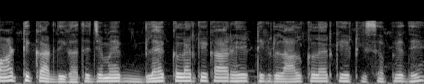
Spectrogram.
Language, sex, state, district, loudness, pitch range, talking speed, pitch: Hindi, male, Chhattisgarh, Raipur, -16 LUFS, 140-155 Hz, 240 wpm, 145 Hz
